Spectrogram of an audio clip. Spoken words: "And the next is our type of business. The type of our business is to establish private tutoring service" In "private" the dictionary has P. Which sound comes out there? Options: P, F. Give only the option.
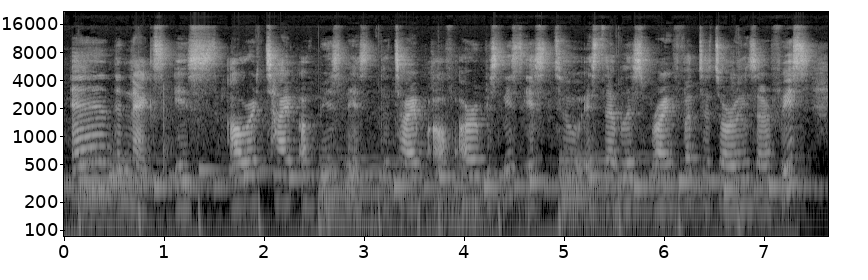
F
